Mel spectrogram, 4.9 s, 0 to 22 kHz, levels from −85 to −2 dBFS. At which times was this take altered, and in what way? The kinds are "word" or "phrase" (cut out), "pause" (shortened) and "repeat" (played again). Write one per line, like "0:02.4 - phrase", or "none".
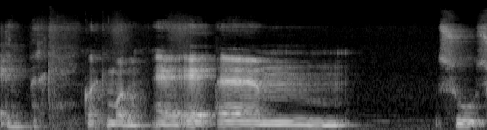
0:02.1 - phrase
